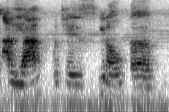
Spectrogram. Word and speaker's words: aliyah: there are certain words everybody knows how to pronounce. So instead of saying aliyah which is you know the naturalization process in Israel. She kept saying, um, what did she say? Alia was like, you're not freaking Jewish.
